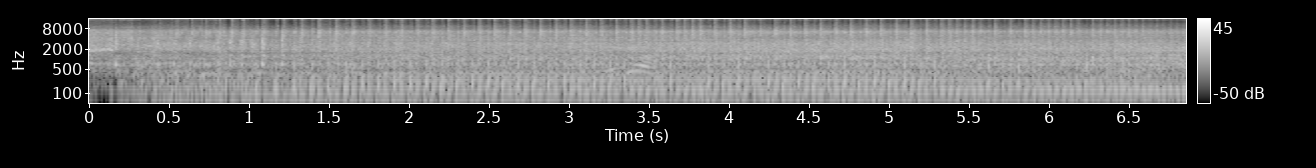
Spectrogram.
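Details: Champion 9000-watt dual-fuel electric-start generator that previously started, backfired loudly and died after about 10 seconds; after the fix (wiring), engine holds a steady, even beat around idle with no stumbling or dying; runs clean.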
